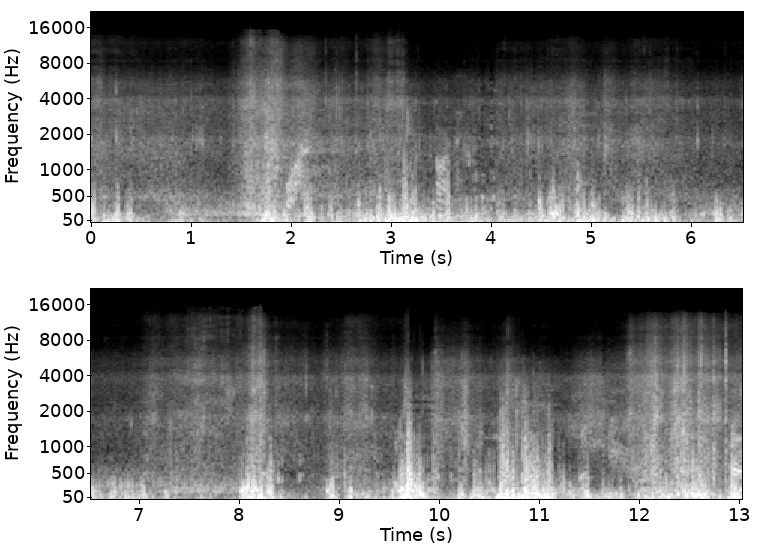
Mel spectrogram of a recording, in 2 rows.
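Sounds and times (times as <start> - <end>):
waterproof clothing rustling: 0.0 - 13.0
wind rumbling on microphone: 0.0 - 13.0.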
